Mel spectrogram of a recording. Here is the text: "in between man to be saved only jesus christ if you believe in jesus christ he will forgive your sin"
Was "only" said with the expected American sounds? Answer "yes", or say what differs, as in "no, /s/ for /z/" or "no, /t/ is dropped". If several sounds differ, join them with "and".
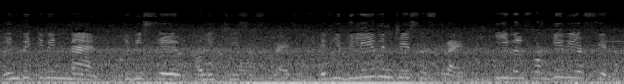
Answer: no, /n/ is dropped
